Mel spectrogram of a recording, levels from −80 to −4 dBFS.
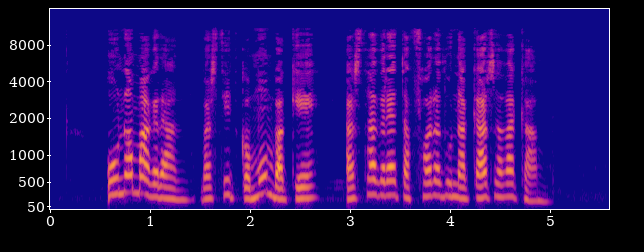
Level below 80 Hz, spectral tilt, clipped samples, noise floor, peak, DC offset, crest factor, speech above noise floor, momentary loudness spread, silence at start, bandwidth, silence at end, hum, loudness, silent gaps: -82 dBFS; -3.5 dB/octave; under 0.1%; -76 dBFS; -10 dBFS; under 0.1%; 20 dB; 48 dB; 10 LU; 0.6 s; 11.5 kHz; 0.6 s; none; -28 LUFS; none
